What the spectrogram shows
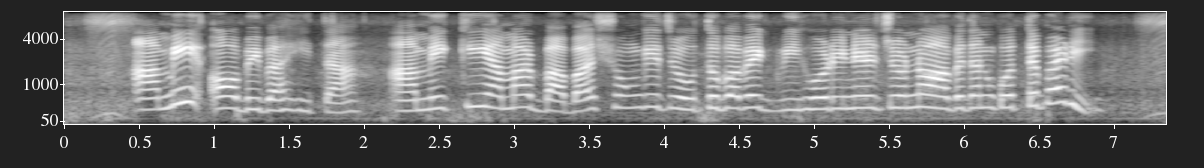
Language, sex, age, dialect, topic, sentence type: Bengali, female, 18-24, Standard Colloquial, banking, question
